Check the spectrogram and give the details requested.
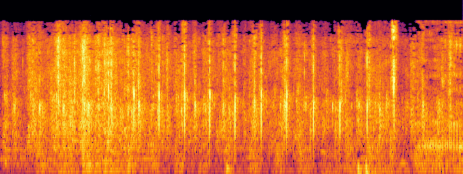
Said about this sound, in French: Bah, au fait, toutes les femmes ce soir, vous êtes des femmes en or. Euh, un coup d'applaudissement à toutes les femmes.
